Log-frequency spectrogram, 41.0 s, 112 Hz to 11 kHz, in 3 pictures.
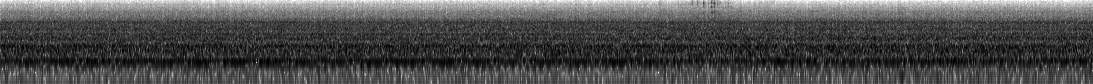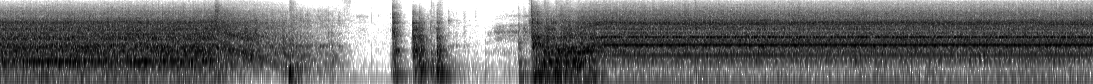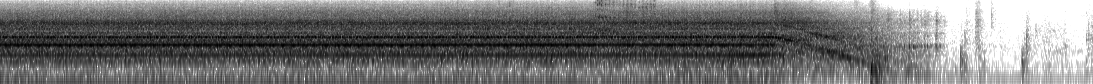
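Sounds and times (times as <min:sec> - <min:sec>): metal lathe motor and gear whine: 0:32.8 - 0:38.1.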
